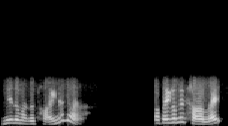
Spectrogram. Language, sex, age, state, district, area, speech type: Nepali, female, 60+, West Bengal, Jalpaiguri, urban, conversation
